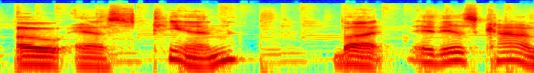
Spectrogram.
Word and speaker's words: OS X: We have to pronounce it, raise our right hand and say OS 10.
